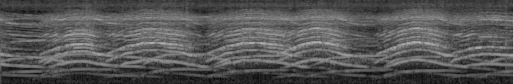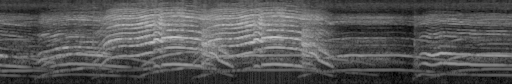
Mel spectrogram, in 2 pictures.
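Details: Steady run of kitten mews, many curved, whining calls overlapping almost twice a second, swelling into a louder, shriller cluster around seven to eight seconds before easing off.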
